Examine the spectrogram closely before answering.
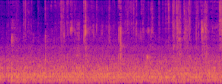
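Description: A person biting into and chewing a piece of fried chicken: a run of small, irregular crunches and mouth clicks, over a faint steady low hum.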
